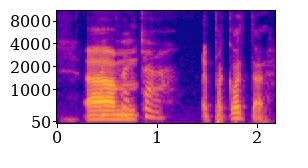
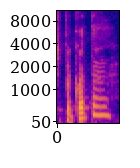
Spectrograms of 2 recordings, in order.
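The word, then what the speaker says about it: Paquetá: Paqueta. Was that right, Alex? Paqueta? It's close enough, yeah. That'll do, yeah. King Edward says, up the Premier League we go. Andy says, bouncing lads and lassies. A Paqueta in the post for Bruno.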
